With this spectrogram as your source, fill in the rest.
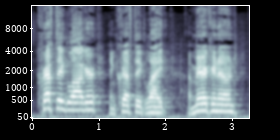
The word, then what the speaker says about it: Kräftig: It is spelled Kraftig, but pronounced Kräftig, and it is made with simply the best ingredients available to any brewer.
